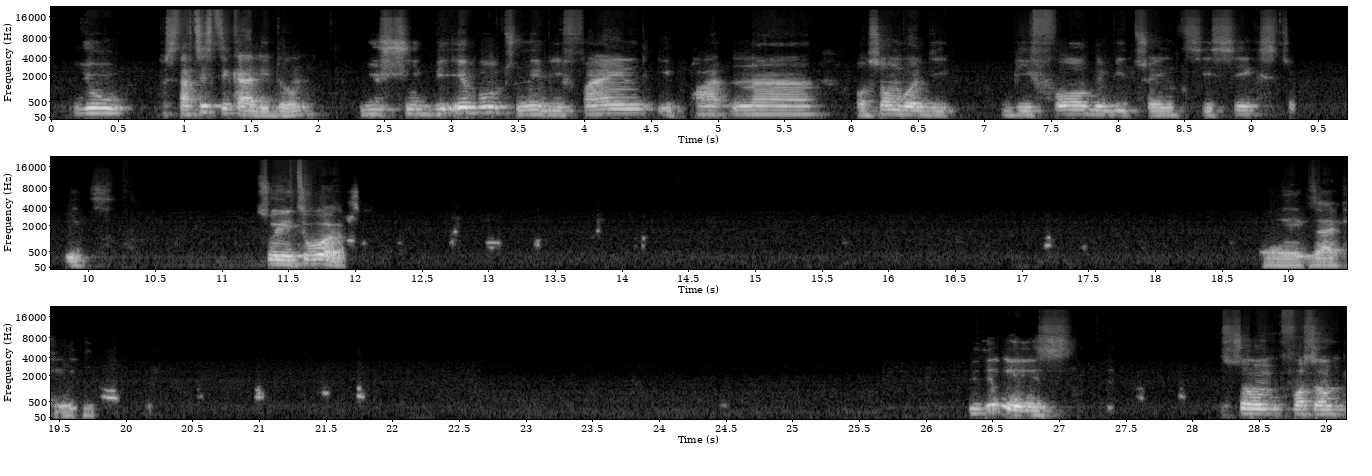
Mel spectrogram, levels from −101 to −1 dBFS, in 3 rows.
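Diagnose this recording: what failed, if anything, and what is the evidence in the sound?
Codec stage: Opus voice compression throughout leaves the speech muffled, hoarse and faintly robotic from coarse excitation coding, which fits hybrid mode at roughly 16 kbps.

Playback or editing stage: from 22.67 to 25.67 s a section runs at the wrong speed, 0.563 times normal and roughly ten semitones lower, likely from a clock mismatch.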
